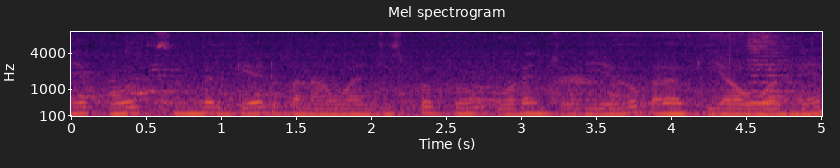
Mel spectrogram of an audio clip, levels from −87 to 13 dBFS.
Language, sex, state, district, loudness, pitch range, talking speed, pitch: Hindi, male, Bihar, East Champaran, -35 LUFS, 140-155 Hz, 215 wpm, 145 Hz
